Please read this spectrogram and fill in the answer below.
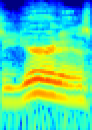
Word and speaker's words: Uranus: fourth largest moon of Uranus sometimes pronounced Uranus by those astronomy nerds discovered in October 1851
